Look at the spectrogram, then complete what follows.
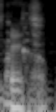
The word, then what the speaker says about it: Bamako: Is that how you pronounce Bamako.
